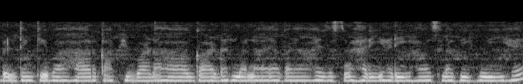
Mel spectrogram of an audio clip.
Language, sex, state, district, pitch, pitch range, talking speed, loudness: Hindi, female, Uttar Pradesh, Etah, 180 Hz, 175-180 Hz, 195 wpm, -15 LUFS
